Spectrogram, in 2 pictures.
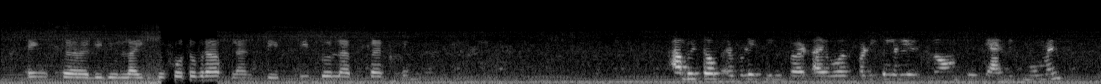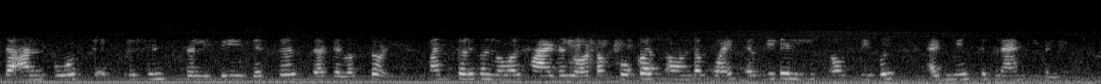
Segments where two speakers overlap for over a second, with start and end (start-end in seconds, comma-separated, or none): none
